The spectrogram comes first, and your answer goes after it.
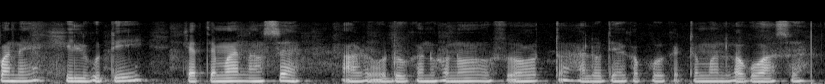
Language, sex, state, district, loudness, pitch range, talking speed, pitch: Assamese, male, Assam, Sonitpur, -18 LUFS, 140-165 Hz, 80 wpm, 150 Hz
